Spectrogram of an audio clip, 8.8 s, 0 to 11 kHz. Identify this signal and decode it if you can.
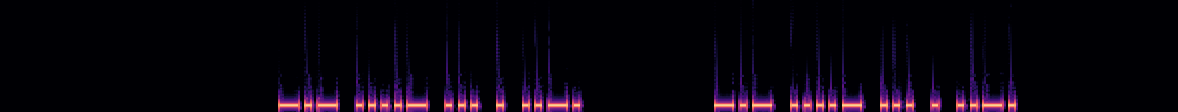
Morse code, heard as a keyed tone, about 25 wpm, 700 Hz. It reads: K4SEF K4SEF
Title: USA Call Signs - 5 Characters - Repeated 2x - 25wpm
